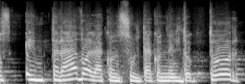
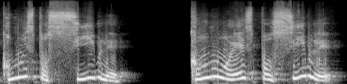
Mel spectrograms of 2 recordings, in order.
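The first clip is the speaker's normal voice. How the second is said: high-pitched retold disbelief; astonished; 6 semitones higher than usual. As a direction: relive the thought, pitched up in bewilderment. Retells her astonished inner reaction. (asombro recordado, con voz más aguda)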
